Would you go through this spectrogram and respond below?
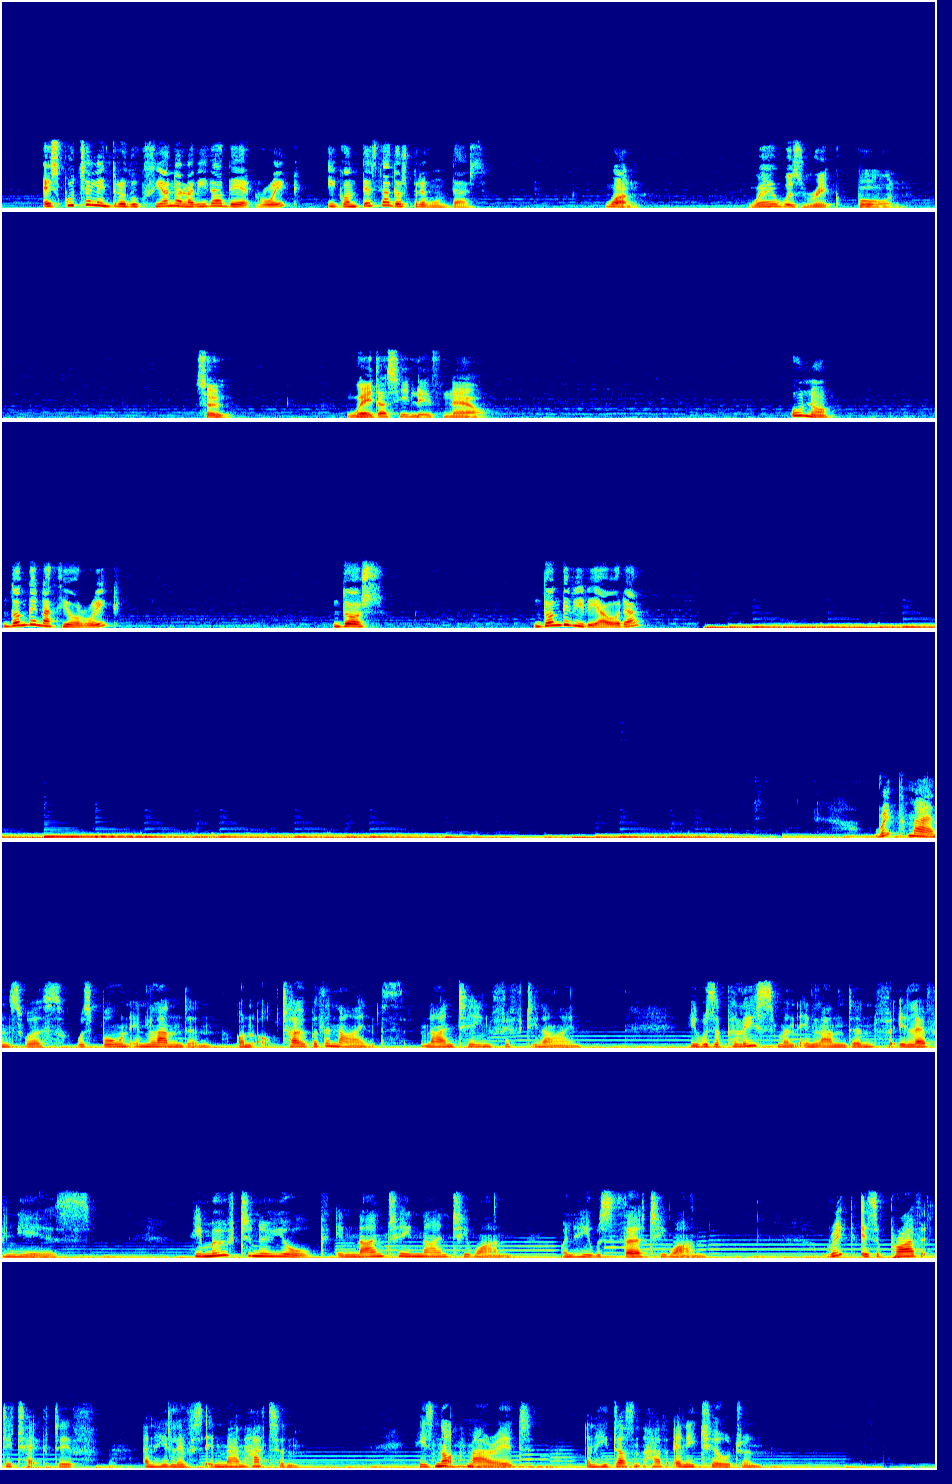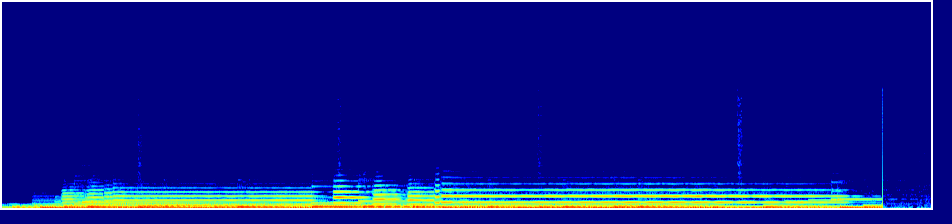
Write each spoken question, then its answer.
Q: Where was Rick born?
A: He was born in London.

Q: Where does he live now?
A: He lives in Manhattan, New York.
